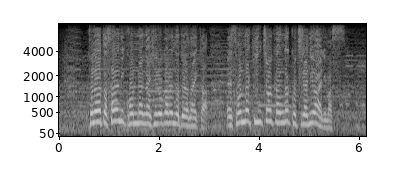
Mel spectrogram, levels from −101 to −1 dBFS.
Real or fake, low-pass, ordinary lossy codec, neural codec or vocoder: real; 7.2 kHz; Opus, 24 kbps; none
